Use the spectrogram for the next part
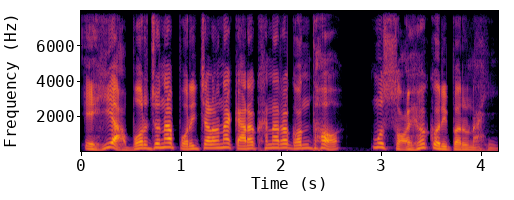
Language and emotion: Odia, disgusted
